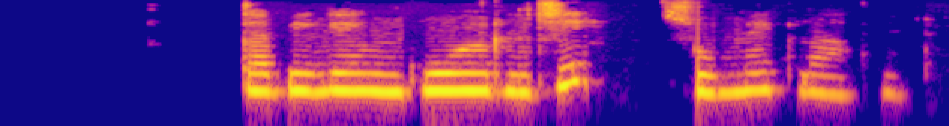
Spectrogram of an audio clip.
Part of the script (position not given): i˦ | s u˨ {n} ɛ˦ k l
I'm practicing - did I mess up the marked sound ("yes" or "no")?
yes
